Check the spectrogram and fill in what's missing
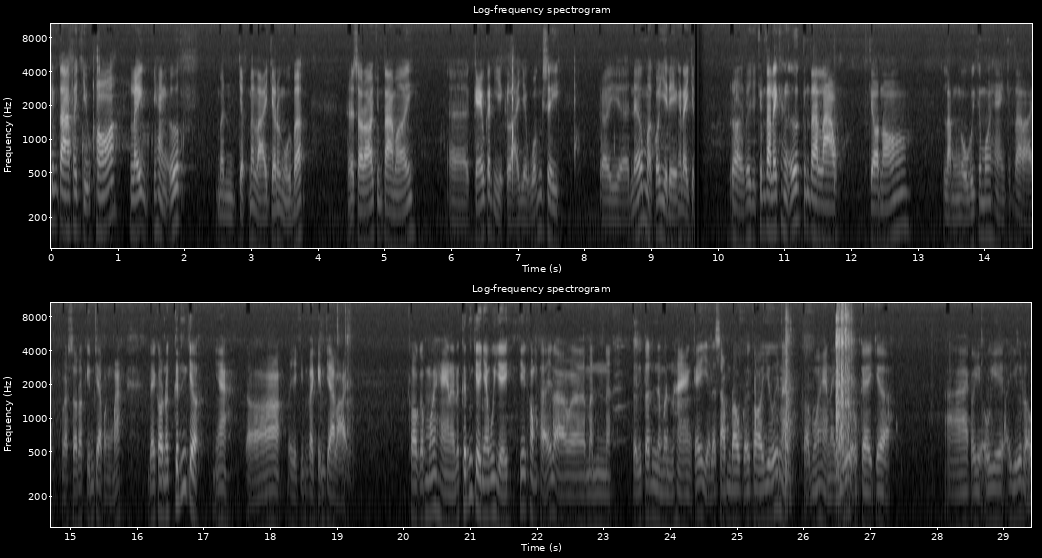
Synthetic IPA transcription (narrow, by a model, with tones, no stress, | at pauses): t͡ɕʊ˨˦ŋ͡mt̪aː˧faː˧˩jt͡ɕḭ˧˨wxɔ˨˦lə˨˦jkaː˨˦jɦaː˨˩ŋʔɨ˦˥ək̚ | mï˨˩ŋ̟t͡ɕə˨˩p̚nəː˨˦la̰ː˧˨jt͡ɕɔ˧nɔ˨˦ŋṵ˧˨jɓə˦˥t̚ | zo˨˩sa˧wɗɔ˨˦t͡ɕʊ˨˦ŋ͡mt̪aː˧məː˨˦j | ʔəː˨˩kɛ˨˦wka˦˥jk̟̚vi˨˩ək̚la̰ː˧˨jveː˨˩kwə˨˦nsi˧ | zo˨˩jne˨˦wmaː˨˩kɔ˨˦ziː˨˩ɗḭ˧˨ʔəː˨˩ɗə˧˨˦ | zo˨˩jɓə˧jzəː˨˩t͡ɕʊ˨˦ŋ͡mt̪a˧ə˨˦kːŋɨ˦˥ək̚t͡ɕʊ˨˦ŋ͡mt̪aː˧laː˧w | t͡ɕɔ˧nɔ˨˦ | laː˨˩mŋṵ˧˨jkaː˨˦jmo˧˨˦jɦaː˨˩ŋt͡ɕʊ˨˦ŋ͡mt̪aː˧la̰ː˧˨jvaː˨˩sa˧wɗɔ˨˦ki˧˩əmt͡ɕaː˧˩ɓa˨˩ŋma˦˥t̚ɗe˧˩˦kɔ˧jnɔ˨˦kï˨˦ŋ̟t͡ɕɨː˧ɲaː˧ | ɔ˨˩ɓə˧jzəː˨˩t͡ɕʊ˨˦ŋ͡mt̪aː˧ki˧˩əmt͡ɕaː˧la̰ː˧˨j | kɔ˧kaː˨˦jmo˨˦jɦaː˨˩ŋna˨˩nɔ˨˦kï˨˦ŋ̟t͡ɕɨ˧ɲaː˧kwi˨˦vḭ˧˨t͡ɕɨ˨˦xə˧wŋ͡mt̪ʰe˧˩laː˨˩˨mï˨˩ŋ̟t̪ɨ̰˧˨t̪i˧nnaː˨˩mï˨˩ŋ̟ɦaː˨˩ŋkaː˨˦jə̰˧˨laː˨˩sa˧wŋ͡mɗə˧wkə˧˩˦kɔ˧˦zɨ˨˦əjnaː˨˩kɔ˨˩nmo˨˦jhaː˨˩na˨˩zɨ˨˦əjʔo˧ke˧t͡ɕɨ˧ə | ʔaː˨kɔ˧jʔo˧˨˦jʔə˧˦zɨ˨˦əjl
